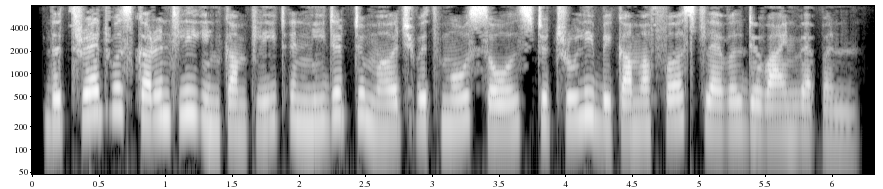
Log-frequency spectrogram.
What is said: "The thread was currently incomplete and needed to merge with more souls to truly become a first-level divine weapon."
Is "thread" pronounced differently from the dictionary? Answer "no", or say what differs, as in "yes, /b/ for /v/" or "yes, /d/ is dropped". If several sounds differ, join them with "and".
yes, /t/ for /θ/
